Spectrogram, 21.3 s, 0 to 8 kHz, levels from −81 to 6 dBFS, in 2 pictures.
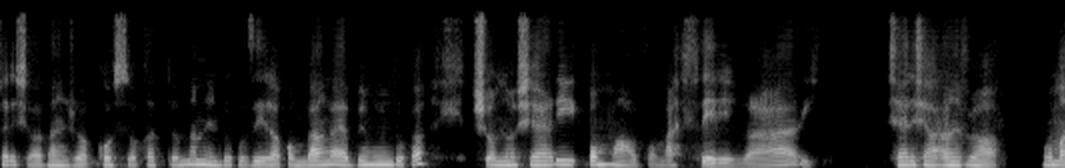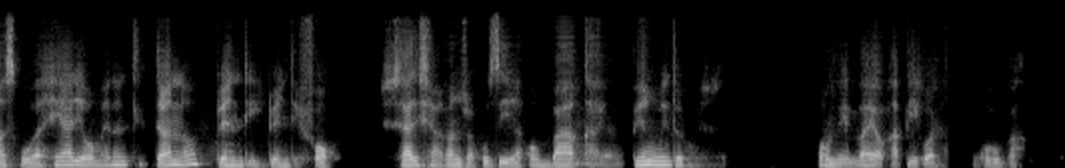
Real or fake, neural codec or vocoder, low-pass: fake; codec, 16 kHz, 0.7 kbps, FocalCodec; 7.2 kHz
